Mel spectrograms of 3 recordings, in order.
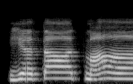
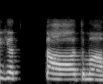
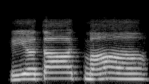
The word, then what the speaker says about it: यतात्मा: य के बाद जो त है वो डबल त नहीं है। यतात्मा यतात्मा यतात्मा सिंपल फ्लो में यतात्मा कोई दबाव नहीं डालना। यतात्मा ऐसे नहीं करना है यतात्मा सिंपल डबल त नहीं है डबल त का उच्चारण नहीं आने देना यतात्मा दृढ़ निश्चय मर्पित मनो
